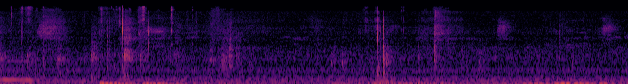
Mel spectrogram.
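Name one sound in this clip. Small plastic pieces tap and slide on a soft mat.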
